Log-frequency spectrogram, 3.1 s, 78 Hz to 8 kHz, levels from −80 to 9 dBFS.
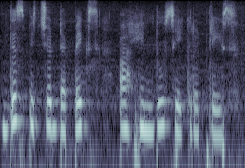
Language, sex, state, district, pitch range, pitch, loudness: English, female, Karnataka, Bangalore, 215-240 Hz, 230 Hz, -17 LUFS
